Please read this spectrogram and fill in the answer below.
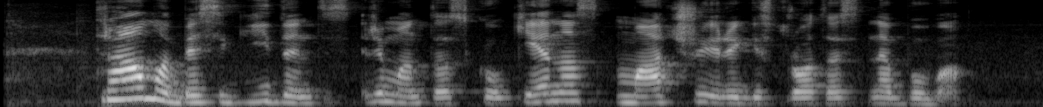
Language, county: Lithuanian, Vilnius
